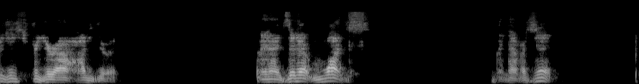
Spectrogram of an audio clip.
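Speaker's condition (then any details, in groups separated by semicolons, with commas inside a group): Muscular dystrophy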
